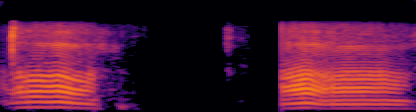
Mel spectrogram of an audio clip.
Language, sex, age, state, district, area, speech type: Assamese, male, 18-30, Assam, Dibrugarh, urban, conversation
